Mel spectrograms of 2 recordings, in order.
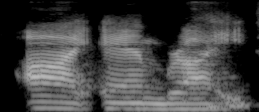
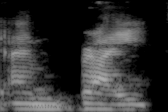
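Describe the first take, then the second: First: I AM right, slow, each word weighted; wrong sentence stress. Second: Contracted "I'm", weight on RIGHT; stress on RIGHT. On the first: Teacher shows how learners misplace sentence stress, every word stressed. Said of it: "It's not should be". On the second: Teacher shows the proper sentence stress, stress on right. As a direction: let "I'm" go light and land on "right". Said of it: "the stress should be right". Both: Shown as a demonstration.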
